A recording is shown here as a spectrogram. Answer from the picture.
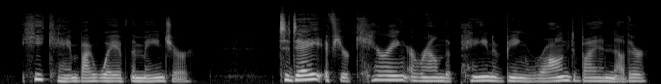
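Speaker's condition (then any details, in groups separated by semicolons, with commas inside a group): No condition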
